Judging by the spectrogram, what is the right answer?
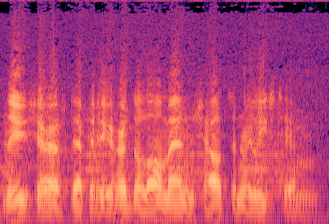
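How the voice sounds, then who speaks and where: A muffled old broadcast with faint music behind carries a man announcing a radio drama. His voice is low, and he narrates in a formal, dramatic 1940s style. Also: normal speed.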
